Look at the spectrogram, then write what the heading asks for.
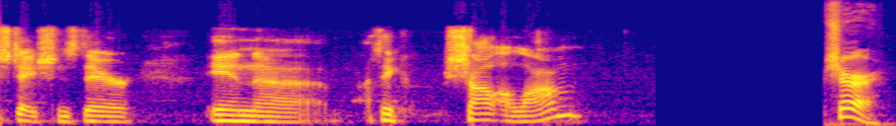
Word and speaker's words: Shah Alam: there in, I think, Shah Alam. Sure. Is that how we pronounced it in rehearsal? Yeah, sure. Okay. We'll go with that. All right. I'll go with Shah Alam.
